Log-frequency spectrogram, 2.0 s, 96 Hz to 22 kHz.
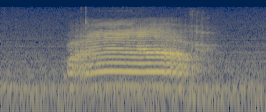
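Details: Domestic cat recorded indoors in April 2016, giving one clear drawn-out meow lasting about a second, rising slightly then falling, over a quiet background hiss.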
